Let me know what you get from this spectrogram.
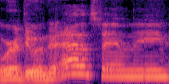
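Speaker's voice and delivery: mocking sarcasm. Imitating how the co-host just sounded: imitating a sarcastic tone. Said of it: "You're sounding sarcastic. You're like".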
